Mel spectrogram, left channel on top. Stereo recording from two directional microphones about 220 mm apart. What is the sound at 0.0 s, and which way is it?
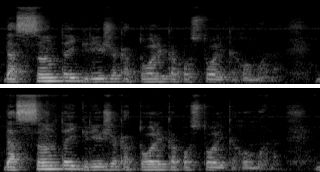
Speech, 40° right (ahead or behind).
